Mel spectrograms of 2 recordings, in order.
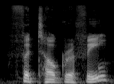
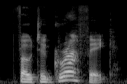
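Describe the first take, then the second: First: Photography stressed pho-TOG-ra-phy, rising. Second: Photographic stressed pho-to-GRAPH-ic, falling. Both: Shown as a demonstration. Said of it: "the stress falls on the penultimate syllable".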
